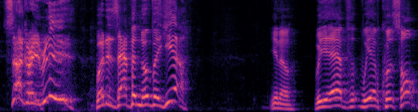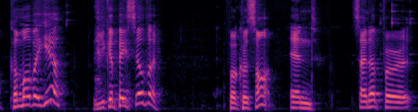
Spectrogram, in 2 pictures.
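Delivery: high, loud hammed-up French accent; a cartoon Frenchman selling croissant. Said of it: "they're French".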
